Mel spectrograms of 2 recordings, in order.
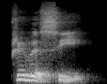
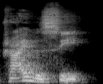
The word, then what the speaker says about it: privacy: Similarly, this is privacy for British speakers and privacy for Americans. Privacy is the British pronunciation and privacy is American.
